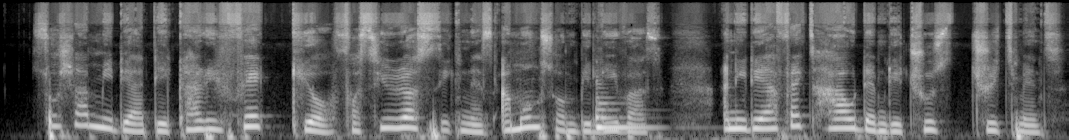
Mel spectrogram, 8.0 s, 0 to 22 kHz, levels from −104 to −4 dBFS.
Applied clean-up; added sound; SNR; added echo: none; Bowed string instrument; 4 dB; none.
